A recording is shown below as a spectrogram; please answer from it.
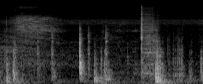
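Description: High-pressure hand pump being stroked to charge a PCP air rifle up to 1500 PSI. There is a short hiss of air near the start, then a few knocks from the pump's strokes.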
